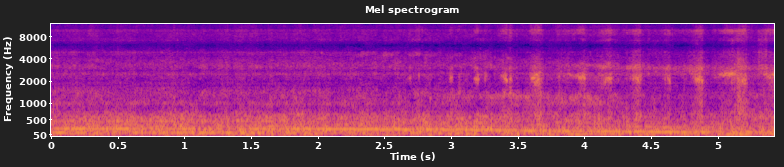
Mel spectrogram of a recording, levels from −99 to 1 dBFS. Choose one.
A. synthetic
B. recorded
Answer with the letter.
A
